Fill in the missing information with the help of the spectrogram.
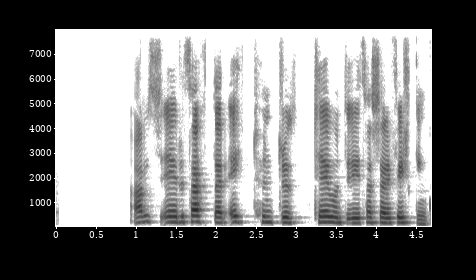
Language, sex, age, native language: Icelandic, female, 40-49, Icelandic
